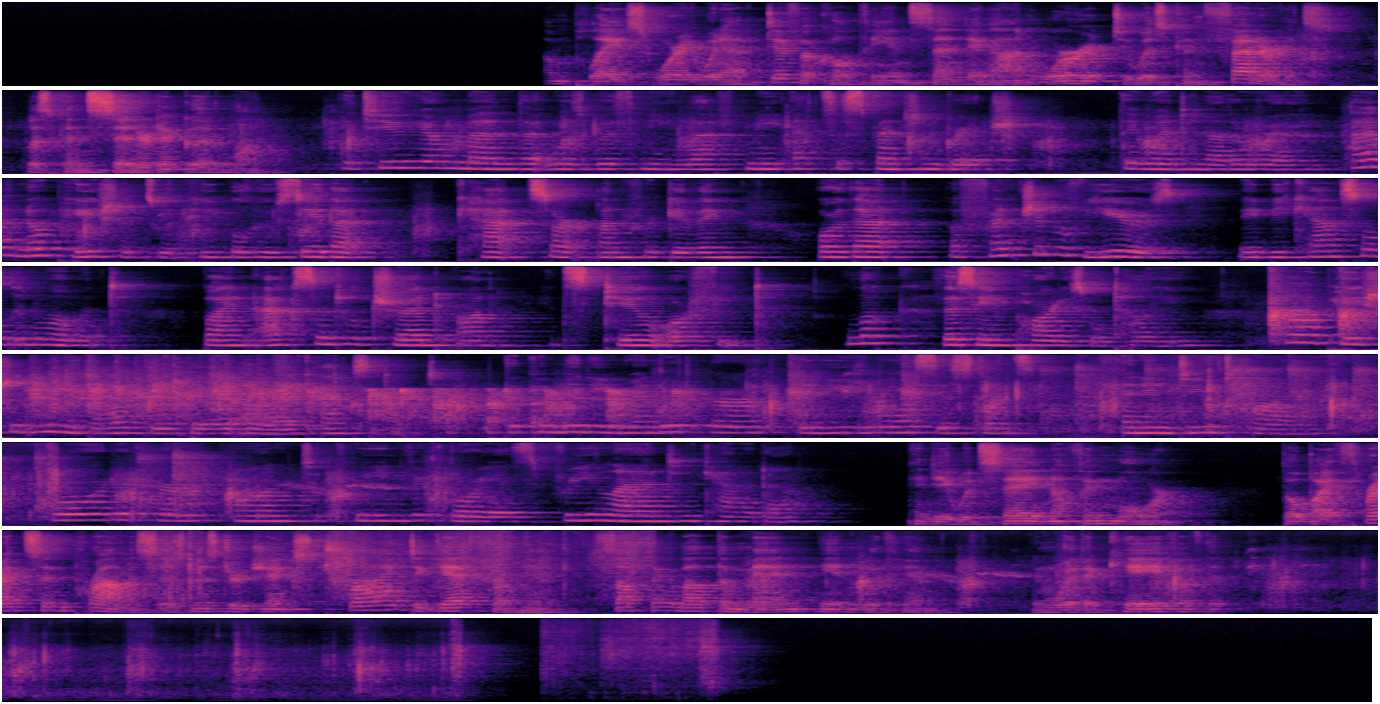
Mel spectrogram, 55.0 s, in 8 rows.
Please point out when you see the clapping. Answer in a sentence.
The clapping can be heard from 26.9 to 35.5 s.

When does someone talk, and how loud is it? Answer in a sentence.
You can hear the talking from 2.7 to 47.4 s, at a steady volume.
